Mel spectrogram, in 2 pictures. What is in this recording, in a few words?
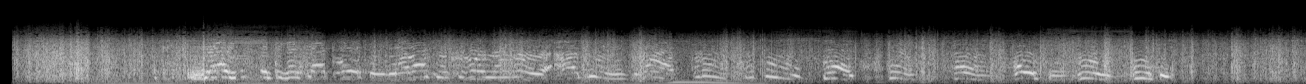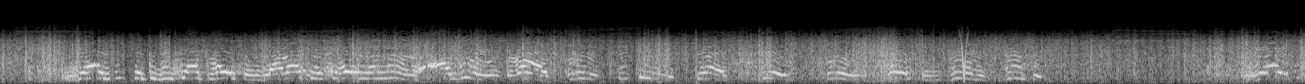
announcement female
